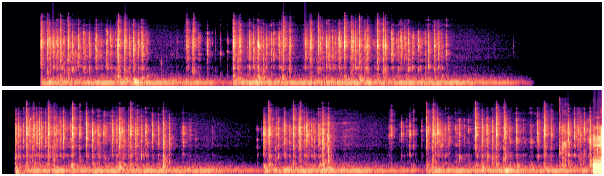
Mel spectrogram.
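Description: Typing on a computer keyboard: five bursts of rapid key clicks separated by short silences, with a low steady hum under each burst.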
